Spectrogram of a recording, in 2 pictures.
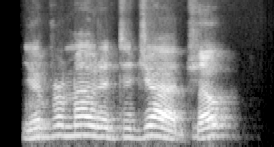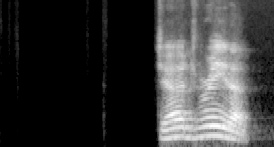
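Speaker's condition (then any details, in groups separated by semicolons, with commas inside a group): ALS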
